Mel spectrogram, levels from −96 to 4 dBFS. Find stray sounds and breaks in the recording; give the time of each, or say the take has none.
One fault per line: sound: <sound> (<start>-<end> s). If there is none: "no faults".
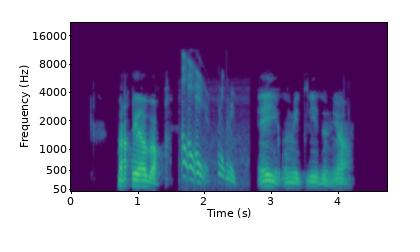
sound: chirp (1.7-2.5 s)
